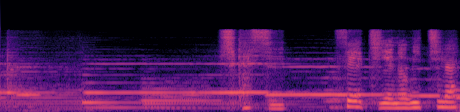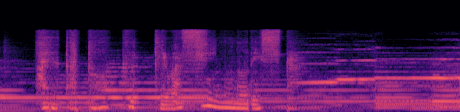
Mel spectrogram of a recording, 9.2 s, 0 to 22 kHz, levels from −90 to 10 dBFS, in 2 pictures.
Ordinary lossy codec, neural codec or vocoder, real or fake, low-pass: none; codec, 32 kHz, 1.9 kbps, SNAC; fake; 7.2 kHz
